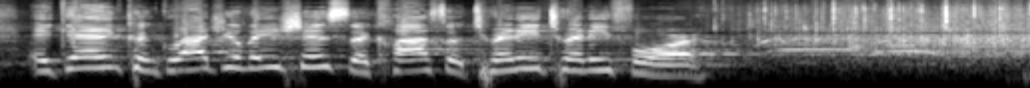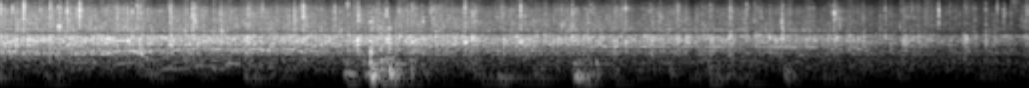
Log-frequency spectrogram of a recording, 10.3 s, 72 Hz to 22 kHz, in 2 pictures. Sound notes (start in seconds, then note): 3.6 audience applauds and cheers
